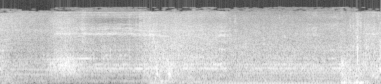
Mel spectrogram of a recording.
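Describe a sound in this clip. Water splashes under a car's wheels.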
